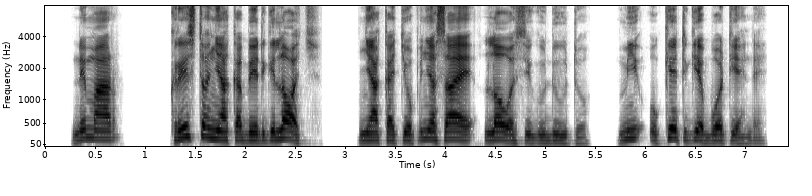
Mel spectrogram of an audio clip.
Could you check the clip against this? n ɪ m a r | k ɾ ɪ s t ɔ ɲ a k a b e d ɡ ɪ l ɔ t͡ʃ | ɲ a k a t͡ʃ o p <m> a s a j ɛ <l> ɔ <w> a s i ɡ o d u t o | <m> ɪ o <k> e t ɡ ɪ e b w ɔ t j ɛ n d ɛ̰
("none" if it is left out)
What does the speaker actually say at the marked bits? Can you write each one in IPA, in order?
ɲ, l, w, m, k

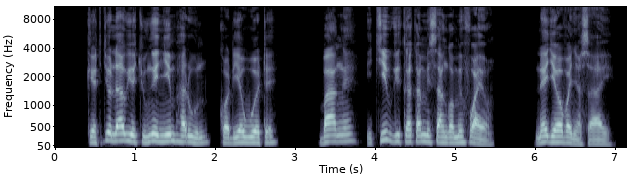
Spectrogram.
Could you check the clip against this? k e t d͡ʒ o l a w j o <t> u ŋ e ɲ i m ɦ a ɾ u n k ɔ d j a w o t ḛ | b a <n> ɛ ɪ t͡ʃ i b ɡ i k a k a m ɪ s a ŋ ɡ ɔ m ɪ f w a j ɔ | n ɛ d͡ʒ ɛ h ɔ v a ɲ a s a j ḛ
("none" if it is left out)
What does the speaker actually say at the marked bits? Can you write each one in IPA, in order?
t͡ʃ, ŋ

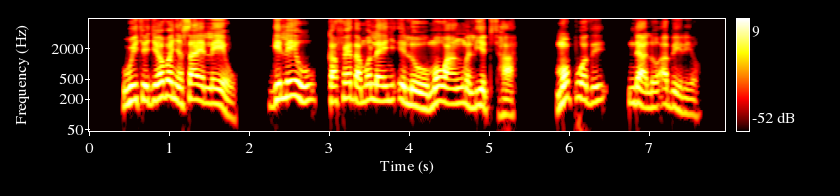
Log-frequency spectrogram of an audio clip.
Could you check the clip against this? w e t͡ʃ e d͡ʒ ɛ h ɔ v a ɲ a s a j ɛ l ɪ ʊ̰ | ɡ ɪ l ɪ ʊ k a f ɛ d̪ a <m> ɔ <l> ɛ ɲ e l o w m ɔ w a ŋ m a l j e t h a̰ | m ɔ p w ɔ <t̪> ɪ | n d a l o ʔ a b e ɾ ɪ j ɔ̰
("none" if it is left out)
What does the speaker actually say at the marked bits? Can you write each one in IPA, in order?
m, l, d̪

